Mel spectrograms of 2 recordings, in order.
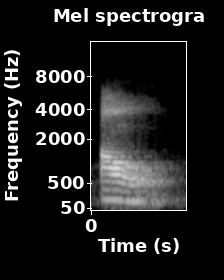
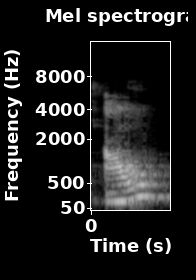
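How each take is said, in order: First: The final L is a clear L, tongue raised. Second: The final L is vocalized like a 'u' sound. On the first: The speaker calls it right. "a sua língua vai lá para cima" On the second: The speaker calls it wrong. "Não é um, I'll"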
